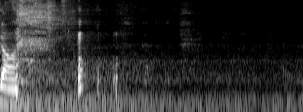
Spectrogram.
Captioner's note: laughing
